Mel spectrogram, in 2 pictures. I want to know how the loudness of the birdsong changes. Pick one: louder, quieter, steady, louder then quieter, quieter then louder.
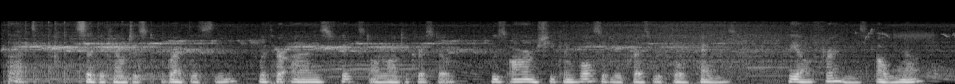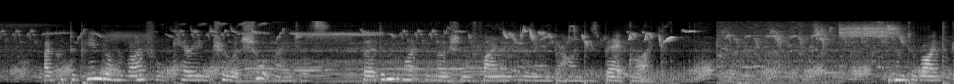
quieter then louder.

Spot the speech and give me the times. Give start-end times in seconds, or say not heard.
0.0-9.2, 9.9-16.4, 18.4-19.0.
